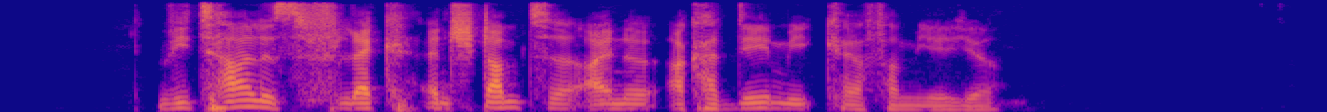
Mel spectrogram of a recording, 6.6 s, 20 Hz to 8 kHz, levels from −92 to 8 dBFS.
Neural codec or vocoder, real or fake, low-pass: vocoder, 22.05 kHz, 80 mel bands, WaveNeXt; fake; 7.2 kHz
